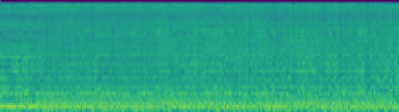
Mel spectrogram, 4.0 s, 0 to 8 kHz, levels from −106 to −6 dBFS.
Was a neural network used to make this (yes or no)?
yes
